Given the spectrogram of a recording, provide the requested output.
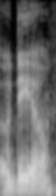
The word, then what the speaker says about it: Odile: odile just wrote uh my name is pronounced odile and i'm a daughter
